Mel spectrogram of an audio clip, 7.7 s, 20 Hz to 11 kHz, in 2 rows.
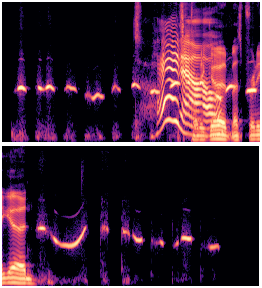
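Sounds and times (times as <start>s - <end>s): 
person whistling a tune: 0.0s - 7.2s
speech: 2.3s - 4.5s.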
